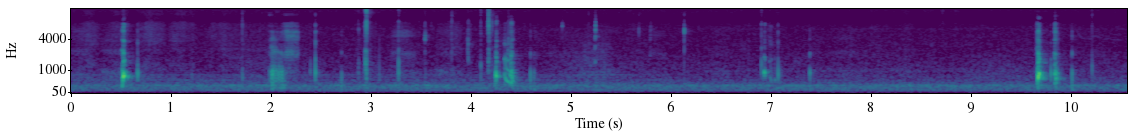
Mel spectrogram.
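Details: Hiccups: brief, sharp hiccup-like jolts spaced irregularly, several seconds apart, in a quiet room.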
